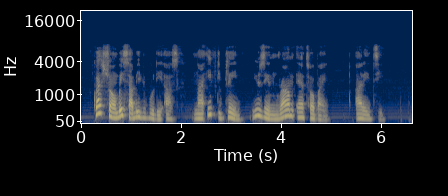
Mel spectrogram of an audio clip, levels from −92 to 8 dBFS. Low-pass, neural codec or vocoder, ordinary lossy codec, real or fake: 7.2 kHz; none; none; real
